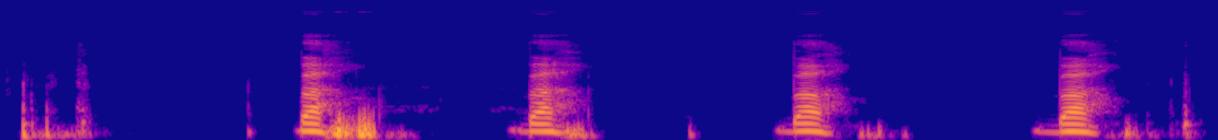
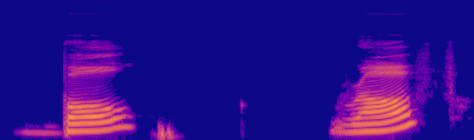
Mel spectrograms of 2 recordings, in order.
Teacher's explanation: That one is voiced. Point of articulation is bilabial. The manner of articulation is a stop or plosive.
